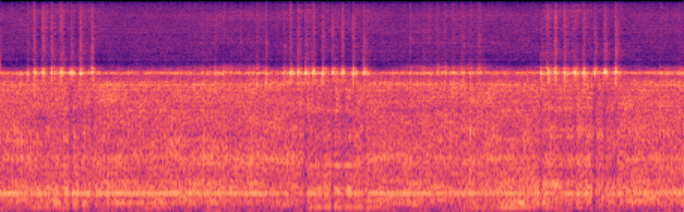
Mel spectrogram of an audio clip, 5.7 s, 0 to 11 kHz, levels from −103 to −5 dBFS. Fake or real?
fake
